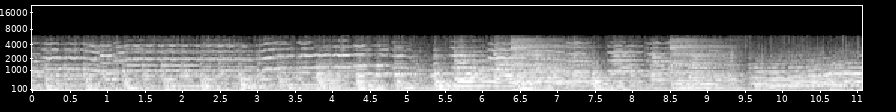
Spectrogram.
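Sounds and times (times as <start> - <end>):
dance band with theatre organ: 0.0 - 10.4
record surface crackle and hiss: 0.0 - 11.0.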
